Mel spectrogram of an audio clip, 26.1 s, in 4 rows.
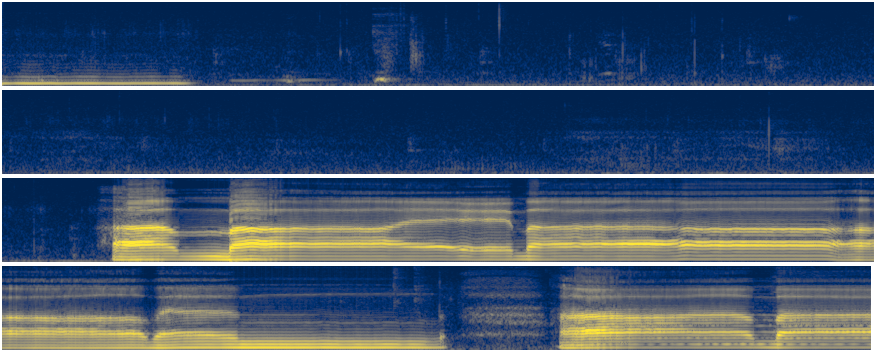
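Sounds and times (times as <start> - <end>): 
meditative chanting: 0.0 - 2.5, 13.7 - 23.1, 23.7 - 26.1.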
